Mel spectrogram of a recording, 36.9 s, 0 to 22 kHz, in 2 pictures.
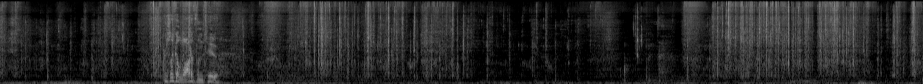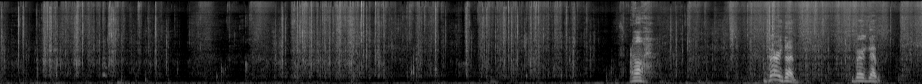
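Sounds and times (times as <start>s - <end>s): person chewing and crunching food: 0.0s - 36.9s.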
